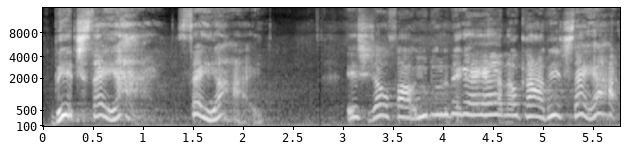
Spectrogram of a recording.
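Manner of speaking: imitating a friend who won't take excuses; blunt scolding friend. Friend Love scolds her on Facebook, high sassy mock reprimand. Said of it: "and Love say".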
